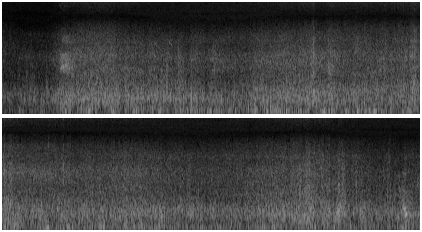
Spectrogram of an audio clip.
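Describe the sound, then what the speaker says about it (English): Steady ocean surf and wind roar continuously on the Blackpool seafront, with gusts buffeting the microphone and waves washing in the background throughout. "I love this being next to the sea here. I hope the wind noise ain't too bad. You just hear the sea."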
